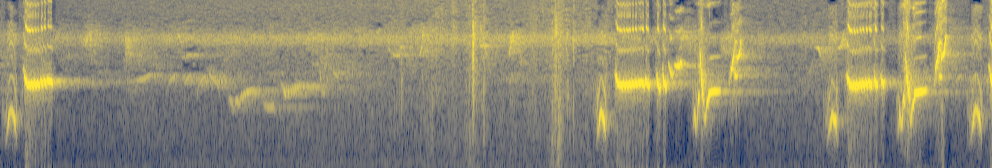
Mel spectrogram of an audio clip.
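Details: White-rumped shama (murai batu), Medan type, used as a master recording for training cage birds: a clear whistled note, soft sliding whistles, a quiet gap, then clusters of ringing whistles and scratchy notes, with a constant high tone behind.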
